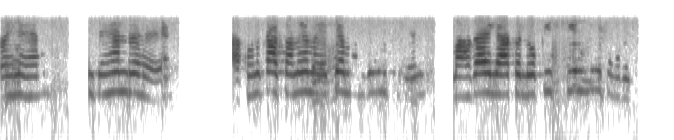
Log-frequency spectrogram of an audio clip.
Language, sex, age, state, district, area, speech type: Maithili, female, 45-60, Bihar, Darbhanga, rural, conversation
